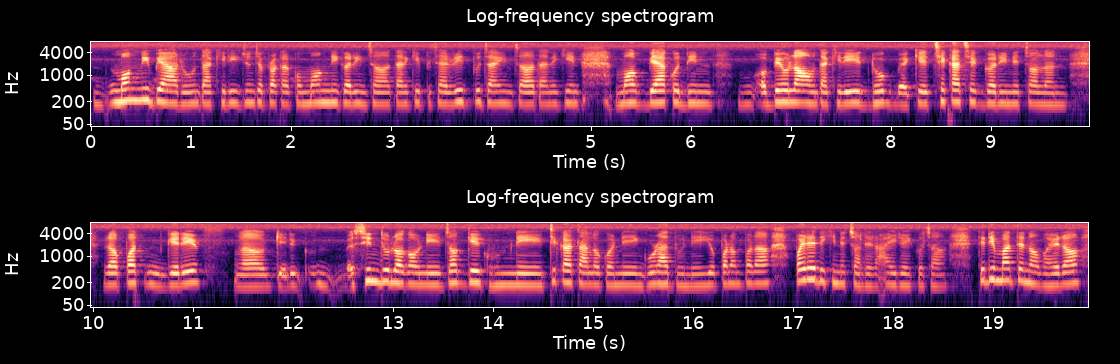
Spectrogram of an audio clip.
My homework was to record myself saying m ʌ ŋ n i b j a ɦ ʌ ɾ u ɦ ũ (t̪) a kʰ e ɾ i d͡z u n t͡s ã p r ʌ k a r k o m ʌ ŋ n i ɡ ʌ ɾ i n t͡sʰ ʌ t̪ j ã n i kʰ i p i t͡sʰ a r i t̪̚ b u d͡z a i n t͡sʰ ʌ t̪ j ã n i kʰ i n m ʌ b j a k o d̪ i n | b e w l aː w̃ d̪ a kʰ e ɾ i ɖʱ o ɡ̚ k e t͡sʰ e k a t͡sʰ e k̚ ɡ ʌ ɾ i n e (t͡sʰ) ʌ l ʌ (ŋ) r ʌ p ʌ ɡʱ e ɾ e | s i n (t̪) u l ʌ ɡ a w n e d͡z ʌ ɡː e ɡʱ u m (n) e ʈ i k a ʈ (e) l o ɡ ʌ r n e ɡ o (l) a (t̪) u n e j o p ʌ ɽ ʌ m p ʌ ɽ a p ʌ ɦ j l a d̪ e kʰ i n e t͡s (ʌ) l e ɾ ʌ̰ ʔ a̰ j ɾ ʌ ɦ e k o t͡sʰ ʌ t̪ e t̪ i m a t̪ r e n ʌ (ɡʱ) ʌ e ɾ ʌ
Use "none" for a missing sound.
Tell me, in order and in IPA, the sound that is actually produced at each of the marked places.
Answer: d̪, t͡s, n, d̪, n, a, ɽ, d̪, ʌ, bʱ

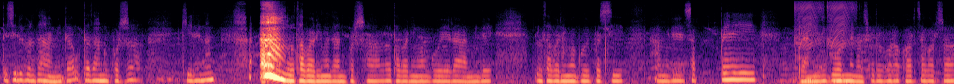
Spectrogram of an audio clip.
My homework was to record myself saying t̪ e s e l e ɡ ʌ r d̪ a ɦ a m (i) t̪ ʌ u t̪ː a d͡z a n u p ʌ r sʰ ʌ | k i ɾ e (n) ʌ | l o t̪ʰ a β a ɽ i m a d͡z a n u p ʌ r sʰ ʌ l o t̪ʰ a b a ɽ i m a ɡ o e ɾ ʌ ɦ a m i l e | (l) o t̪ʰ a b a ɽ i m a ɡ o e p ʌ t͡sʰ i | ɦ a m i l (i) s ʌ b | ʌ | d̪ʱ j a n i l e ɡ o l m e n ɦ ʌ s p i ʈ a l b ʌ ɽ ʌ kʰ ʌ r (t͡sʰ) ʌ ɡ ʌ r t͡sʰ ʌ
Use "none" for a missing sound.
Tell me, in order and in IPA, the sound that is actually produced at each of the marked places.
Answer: i, n, l, e, t͡s

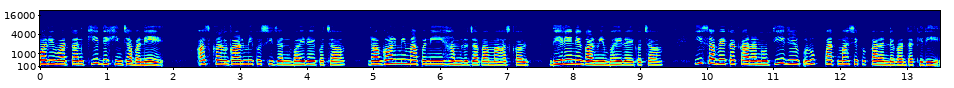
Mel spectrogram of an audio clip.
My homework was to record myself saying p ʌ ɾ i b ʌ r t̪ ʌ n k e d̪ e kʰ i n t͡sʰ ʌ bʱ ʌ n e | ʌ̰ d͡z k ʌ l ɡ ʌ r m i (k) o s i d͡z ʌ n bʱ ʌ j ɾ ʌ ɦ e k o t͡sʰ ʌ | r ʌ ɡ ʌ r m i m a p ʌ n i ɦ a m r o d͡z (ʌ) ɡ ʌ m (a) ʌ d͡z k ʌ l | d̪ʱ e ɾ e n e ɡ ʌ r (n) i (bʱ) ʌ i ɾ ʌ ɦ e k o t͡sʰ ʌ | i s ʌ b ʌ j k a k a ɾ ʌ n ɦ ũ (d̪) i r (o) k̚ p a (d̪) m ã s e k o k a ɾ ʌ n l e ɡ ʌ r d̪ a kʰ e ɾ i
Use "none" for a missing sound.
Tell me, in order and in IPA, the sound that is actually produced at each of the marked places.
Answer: k, ʌ, a, m, bʱ, t̪, u, t̪

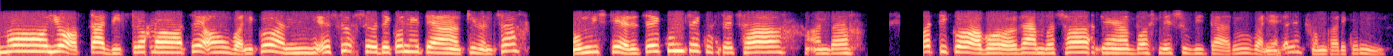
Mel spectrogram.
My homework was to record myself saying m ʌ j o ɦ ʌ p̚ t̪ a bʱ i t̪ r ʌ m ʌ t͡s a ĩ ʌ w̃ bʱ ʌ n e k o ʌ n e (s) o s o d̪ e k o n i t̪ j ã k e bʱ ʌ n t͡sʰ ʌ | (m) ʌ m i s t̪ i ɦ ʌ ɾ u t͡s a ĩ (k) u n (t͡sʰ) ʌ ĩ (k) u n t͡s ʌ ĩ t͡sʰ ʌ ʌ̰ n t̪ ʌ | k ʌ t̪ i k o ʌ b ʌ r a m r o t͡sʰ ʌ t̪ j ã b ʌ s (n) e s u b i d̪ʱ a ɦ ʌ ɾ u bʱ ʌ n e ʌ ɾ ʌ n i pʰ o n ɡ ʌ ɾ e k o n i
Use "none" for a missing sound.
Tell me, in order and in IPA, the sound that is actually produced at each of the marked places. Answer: s, m, k, t͡s, k, n

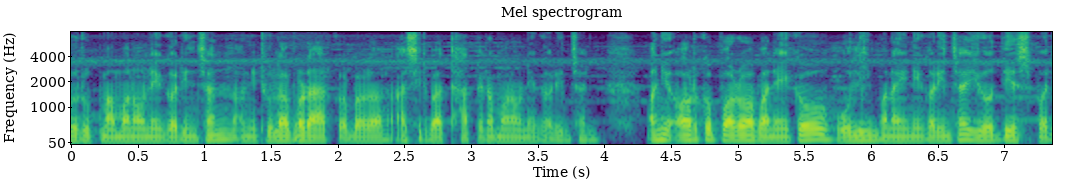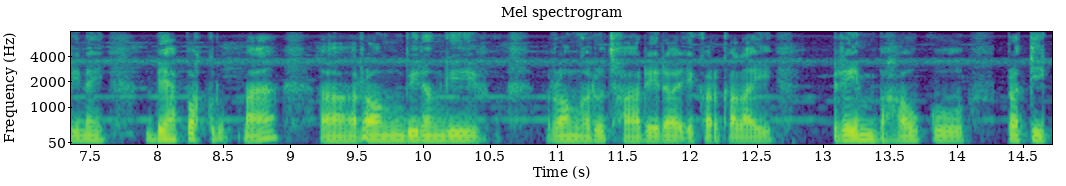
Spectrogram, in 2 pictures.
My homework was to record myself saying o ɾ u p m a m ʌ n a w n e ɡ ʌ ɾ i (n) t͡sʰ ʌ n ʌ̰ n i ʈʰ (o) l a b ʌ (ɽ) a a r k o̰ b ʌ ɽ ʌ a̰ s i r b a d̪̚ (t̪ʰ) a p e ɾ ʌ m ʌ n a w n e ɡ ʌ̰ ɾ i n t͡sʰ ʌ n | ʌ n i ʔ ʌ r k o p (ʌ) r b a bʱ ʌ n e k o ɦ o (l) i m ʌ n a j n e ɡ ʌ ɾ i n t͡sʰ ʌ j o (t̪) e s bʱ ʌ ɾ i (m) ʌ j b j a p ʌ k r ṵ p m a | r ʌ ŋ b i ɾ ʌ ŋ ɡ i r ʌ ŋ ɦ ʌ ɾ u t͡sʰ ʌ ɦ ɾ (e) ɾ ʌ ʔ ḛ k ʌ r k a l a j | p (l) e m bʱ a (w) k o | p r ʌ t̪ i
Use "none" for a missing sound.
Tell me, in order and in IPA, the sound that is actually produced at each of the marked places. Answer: n, u, ɽ, t̪ʰ, ʌ, l, d̪, n, e, r, w

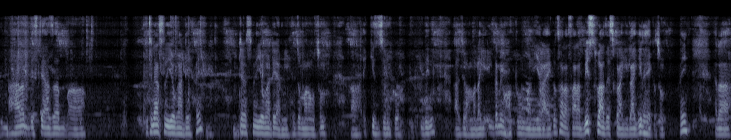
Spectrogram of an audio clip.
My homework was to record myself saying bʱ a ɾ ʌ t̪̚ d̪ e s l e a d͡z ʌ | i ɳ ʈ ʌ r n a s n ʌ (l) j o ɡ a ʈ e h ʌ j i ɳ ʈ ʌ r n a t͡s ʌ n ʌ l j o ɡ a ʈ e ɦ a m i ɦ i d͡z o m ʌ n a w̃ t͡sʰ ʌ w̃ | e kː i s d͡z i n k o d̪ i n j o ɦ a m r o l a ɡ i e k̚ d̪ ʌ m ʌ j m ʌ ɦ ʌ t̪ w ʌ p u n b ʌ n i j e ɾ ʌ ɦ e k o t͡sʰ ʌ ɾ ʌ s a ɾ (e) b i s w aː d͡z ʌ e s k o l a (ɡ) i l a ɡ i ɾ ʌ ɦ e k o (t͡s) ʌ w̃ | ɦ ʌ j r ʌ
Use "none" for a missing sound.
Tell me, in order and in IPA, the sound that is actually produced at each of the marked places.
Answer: l, a, ɡ, t͡sʰ

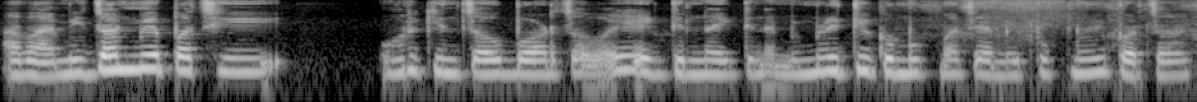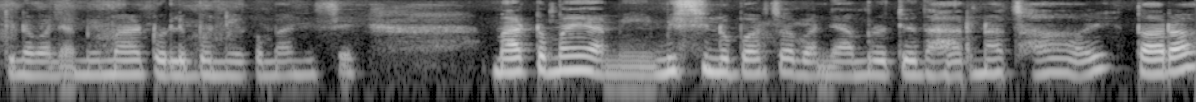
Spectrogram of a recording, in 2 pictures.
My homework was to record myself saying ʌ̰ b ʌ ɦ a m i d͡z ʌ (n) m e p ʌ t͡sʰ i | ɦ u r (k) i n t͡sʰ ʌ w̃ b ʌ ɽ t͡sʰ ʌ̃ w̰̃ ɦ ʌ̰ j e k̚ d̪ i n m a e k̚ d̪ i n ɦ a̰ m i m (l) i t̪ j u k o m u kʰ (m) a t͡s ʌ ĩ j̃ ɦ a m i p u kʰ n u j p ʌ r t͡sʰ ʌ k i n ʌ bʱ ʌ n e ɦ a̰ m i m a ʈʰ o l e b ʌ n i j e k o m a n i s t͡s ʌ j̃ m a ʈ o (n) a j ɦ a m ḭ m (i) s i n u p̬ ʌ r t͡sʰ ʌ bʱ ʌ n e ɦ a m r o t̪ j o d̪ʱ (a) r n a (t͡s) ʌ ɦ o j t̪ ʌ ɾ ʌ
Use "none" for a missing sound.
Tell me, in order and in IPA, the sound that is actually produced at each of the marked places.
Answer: n, k, r, m, m, i, a, t͡sʰ

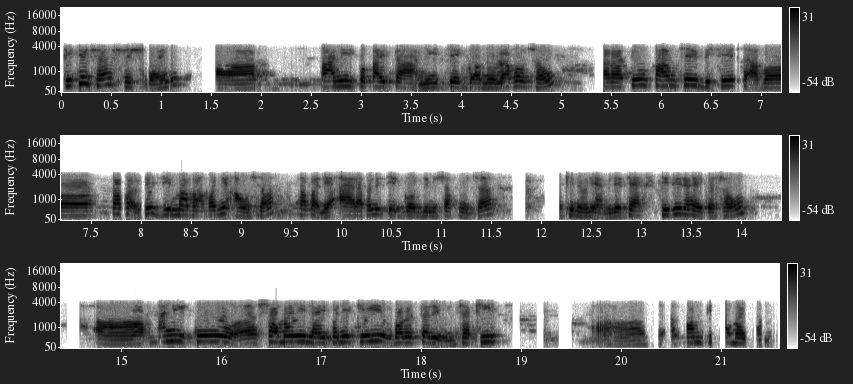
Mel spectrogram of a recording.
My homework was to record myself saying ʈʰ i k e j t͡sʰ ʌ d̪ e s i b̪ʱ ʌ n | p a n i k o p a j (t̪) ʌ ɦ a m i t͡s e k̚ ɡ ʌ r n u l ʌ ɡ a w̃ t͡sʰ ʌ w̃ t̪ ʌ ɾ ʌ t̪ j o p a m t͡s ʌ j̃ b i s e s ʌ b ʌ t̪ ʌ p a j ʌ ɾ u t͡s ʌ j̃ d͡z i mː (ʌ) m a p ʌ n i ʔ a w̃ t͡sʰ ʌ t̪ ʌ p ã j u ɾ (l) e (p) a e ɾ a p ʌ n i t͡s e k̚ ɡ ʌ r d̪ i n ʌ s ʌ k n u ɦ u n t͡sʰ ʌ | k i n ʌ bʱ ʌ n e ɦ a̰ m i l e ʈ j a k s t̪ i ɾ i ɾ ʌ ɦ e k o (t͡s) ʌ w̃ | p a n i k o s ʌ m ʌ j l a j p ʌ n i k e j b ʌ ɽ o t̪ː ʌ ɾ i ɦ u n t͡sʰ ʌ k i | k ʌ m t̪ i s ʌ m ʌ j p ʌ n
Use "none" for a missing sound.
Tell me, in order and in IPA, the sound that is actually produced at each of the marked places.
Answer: t̪, a, l, ʔ, t͡sʰ

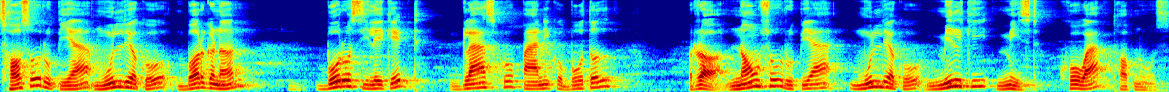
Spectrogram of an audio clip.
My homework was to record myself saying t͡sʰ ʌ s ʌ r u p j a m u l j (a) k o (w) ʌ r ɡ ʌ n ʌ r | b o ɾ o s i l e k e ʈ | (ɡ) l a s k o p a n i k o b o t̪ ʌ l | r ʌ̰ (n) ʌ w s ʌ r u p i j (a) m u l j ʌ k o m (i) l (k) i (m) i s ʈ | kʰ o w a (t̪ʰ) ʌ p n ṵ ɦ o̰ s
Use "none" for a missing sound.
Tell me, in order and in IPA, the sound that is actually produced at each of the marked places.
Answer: ʌ, b, ɡ, n, a, i, k, m, t̪ʰ

